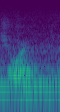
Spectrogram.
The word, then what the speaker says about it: Jordan: And of course, it was Martin and Clarence Jordan, spelled Jordan, but I think pronounced Jordan, that founded Koinonia Farms.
